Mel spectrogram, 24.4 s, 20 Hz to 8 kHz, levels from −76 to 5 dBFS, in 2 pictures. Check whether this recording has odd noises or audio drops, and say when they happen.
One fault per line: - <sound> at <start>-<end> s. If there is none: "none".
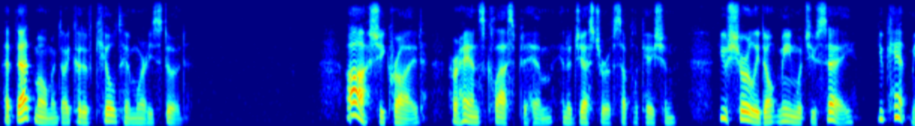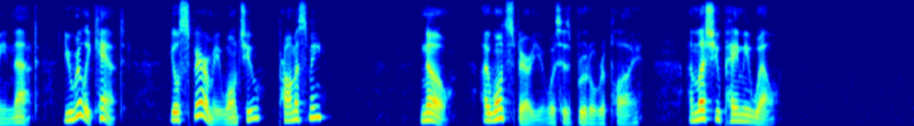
none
